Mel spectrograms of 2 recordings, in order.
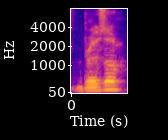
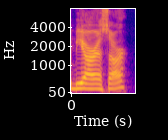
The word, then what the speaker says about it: BRSR: Am I not supposed to say BRSR? No, it would be Bruiser, but we get a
